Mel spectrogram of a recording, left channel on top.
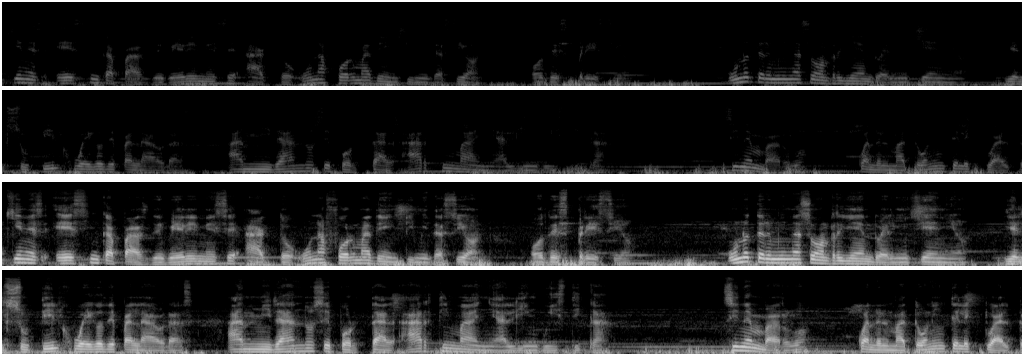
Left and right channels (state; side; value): quieter; left; 24.1 dB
